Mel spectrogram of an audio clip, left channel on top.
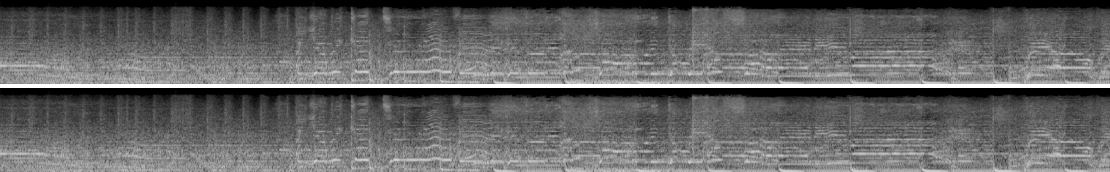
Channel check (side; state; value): both; identical; correlation 1.00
